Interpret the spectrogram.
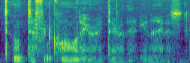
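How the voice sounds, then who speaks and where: A man's voice: low voice, steady tone, quick pace, darkish tone, slight background noise. A man casually commenting while opening packs of trading cards, with wry jokes and half-whispered asides. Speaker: card collector opening packs.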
